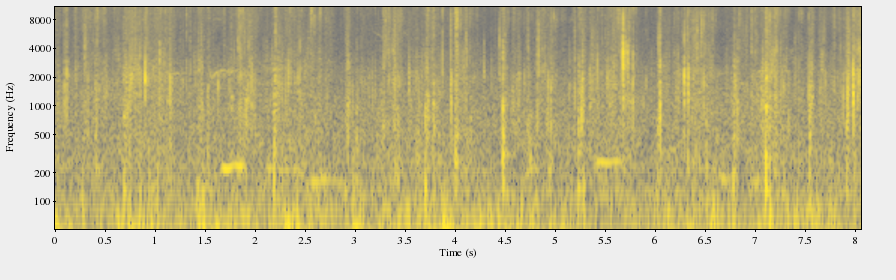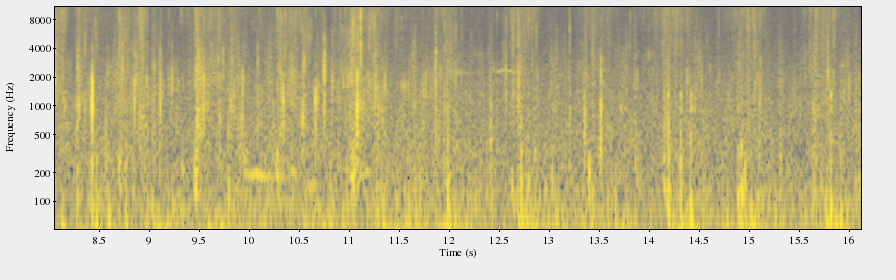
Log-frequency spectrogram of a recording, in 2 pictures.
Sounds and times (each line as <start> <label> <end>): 0.0 footsteps 16.1
0.0 wind 16.1
0.6 birds 15.2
